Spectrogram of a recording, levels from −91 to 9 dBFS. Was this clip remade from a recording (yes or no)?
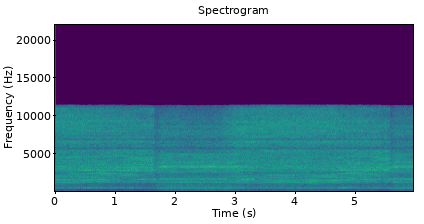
yes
